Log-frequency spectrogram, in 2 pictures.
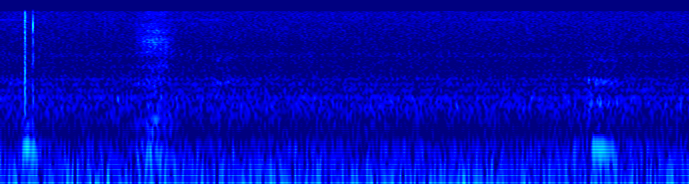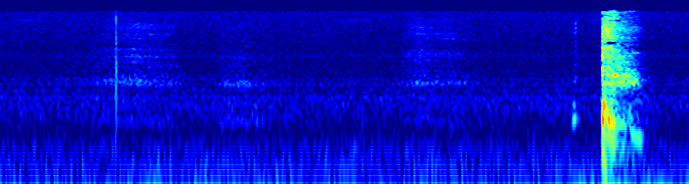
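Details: Quiet room with faint breaths, then one loud explosive sneeze near the end, during a sneezing attack with an open window and a badly runny nose; sneeze.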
